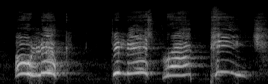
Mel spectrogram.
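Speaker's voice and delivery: poorly done put-on female voice, pitched very high. A man voicing a woman's line: put-on female voice. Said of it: "I don't do a good female voice".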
